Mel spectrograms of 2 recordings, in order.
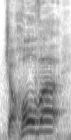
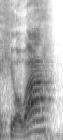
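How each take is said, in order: First: Jehová said the English way, "juh-HO-vuh"; English J and stressed middle syllable in Jehová; English pronunciation. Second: Jehová said the Spanish way, "heh-o-VA"; Spanish pronunciation. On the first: Preacher showing the name in English, Jehová as "juh-HO-vuh". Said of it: "en inglés Jehová". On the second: Preacher showing the name in Spanish, Jehová as "heh-o-VA". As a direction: stress the last syllable of Jehová, Spanish J. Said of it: "En español se dice". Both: Shown as a demonstration.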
